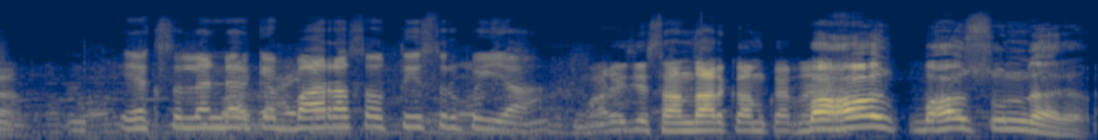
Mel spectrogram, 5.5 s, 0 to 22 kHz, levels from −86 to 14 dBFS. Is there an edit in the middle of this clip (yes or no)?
yes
